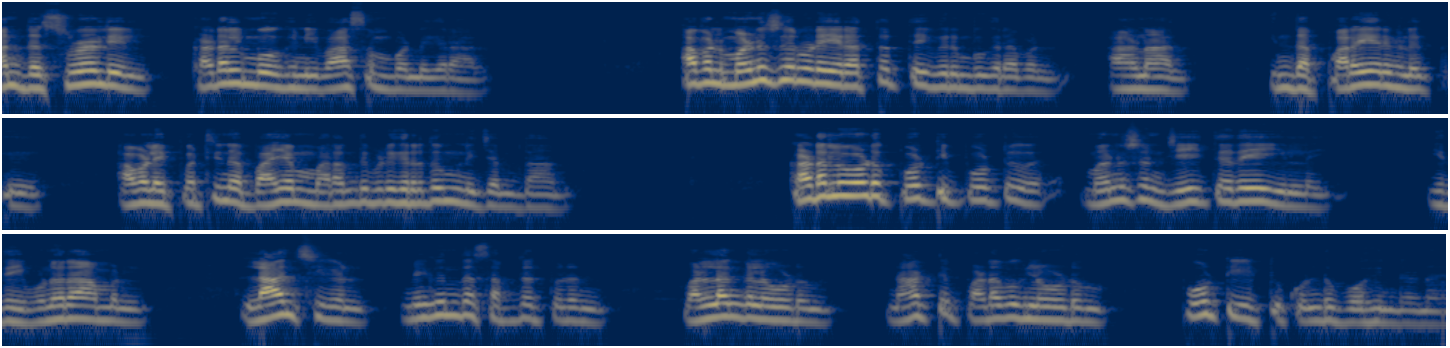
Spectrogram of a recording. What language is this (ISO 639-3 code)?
tam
